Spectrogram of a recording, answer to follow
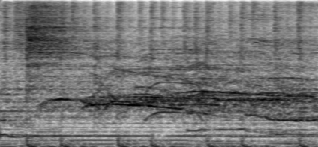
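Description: Live pop song from a band with a woman singing lead over a steady bass beat, heard from the audience in a hall, with a whoop from the crowd about half a second in.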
